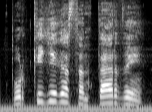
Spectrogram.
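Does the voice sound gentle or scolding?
scolding. It is said in a harsh, scolding tone. The listener is being told off. "me están regañando"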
